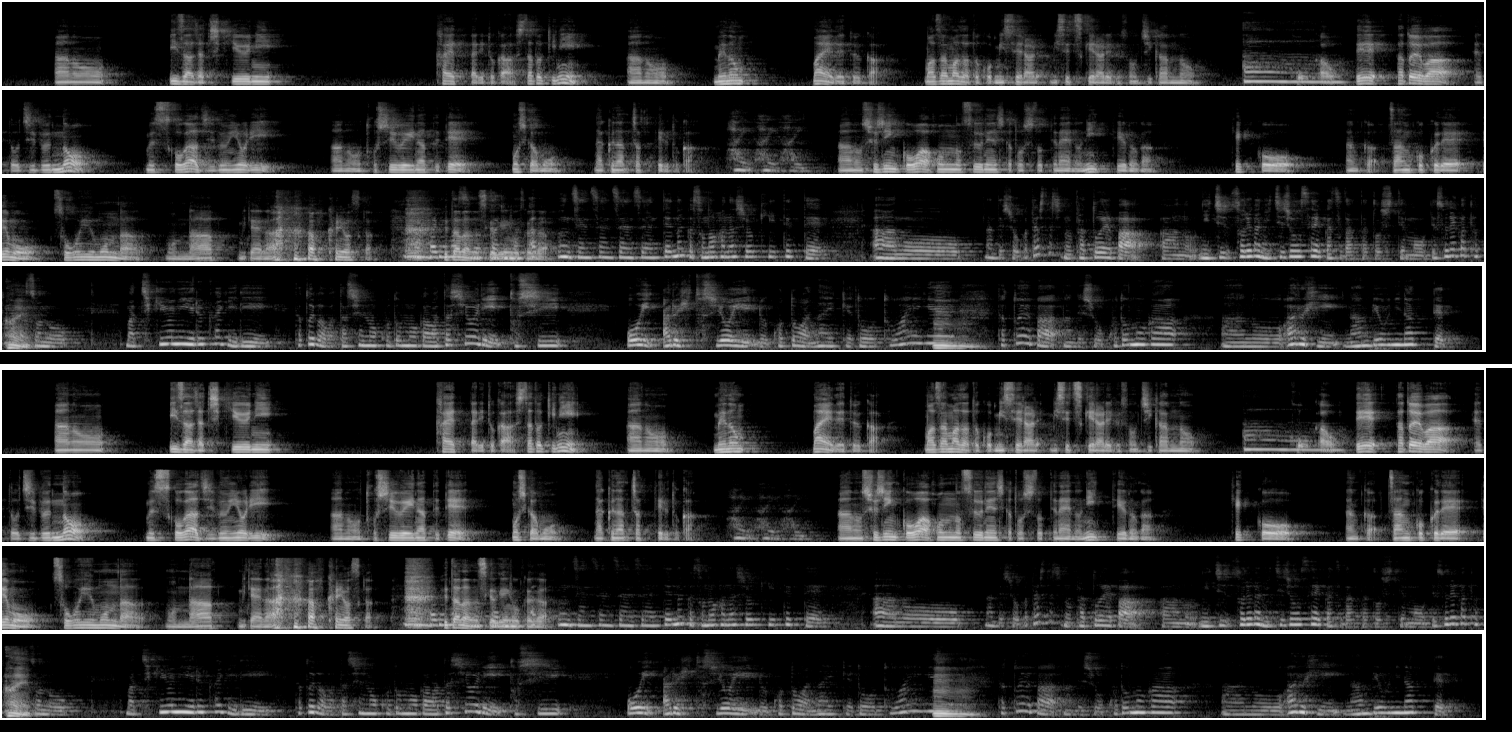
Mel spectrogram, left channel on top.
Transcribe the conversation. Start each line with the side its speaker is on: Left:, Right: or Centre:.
Right: あの、いざじゃあ地球に帰ったりとかした時に、あの、目の前でというか、まざまざとこう見せられ、見せつけられるその時間の
Left: ああ、
Right: 効果を。で、例えば、えっと、自分の息子が自分より、あの、年上になってて、もしくはもう亡くなっちゃってるとか、
Left: はいはいはい。
Right: あの、主人公はほんの数年しか年取ってないのにっていうのが、結構、なんか残酷で、でも、そういうもんな、もんな、みたいな <laughs> わかりますか <laughs>
Left: わかります、
Right: 下手なんですけど、
Left: わかります。
Right: 言語化が。
Left: あ、うん、全然全然。で、なんかその話を聞いてて、あの、なんでしょう、私たちの例えば、あの、日、それが日常生活だったとしても、で、それが例えばその、
Right: はい。
Left: まあ、地球にいる限り、例えば私の子供が私より年老いある日年老いることはないけどとはいえ
Right: うん。
Left: 例えばなんでしょう子供があのある日難病になって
